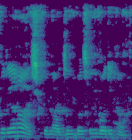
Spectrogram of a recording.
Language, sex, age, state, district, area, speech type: Goan Konkani, female, 45-60, Goa, Sanguem, rural, spontaneous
